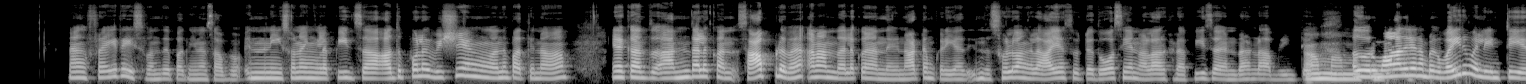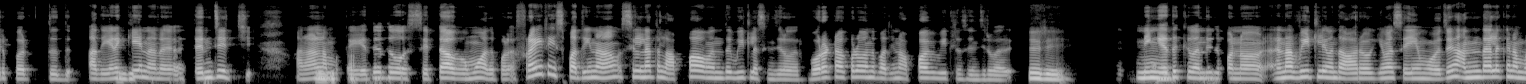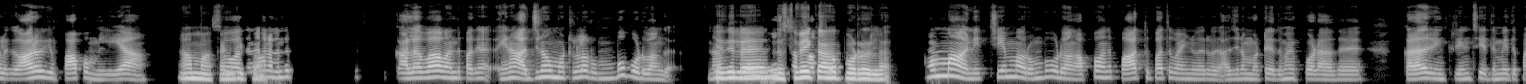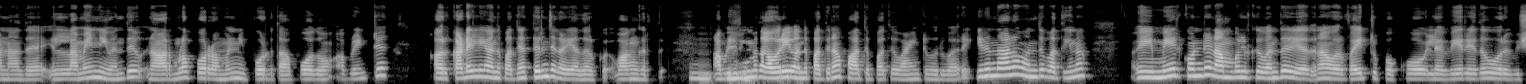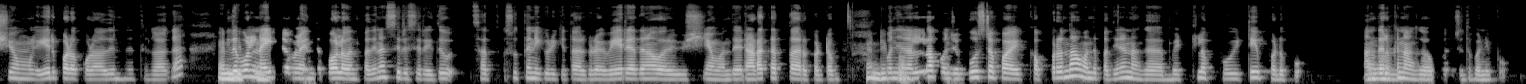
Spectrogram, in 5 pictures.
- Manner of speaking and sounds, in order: in English: "கலர் இன்கிரீடியன்ட்ஸ்"; in English: "நைட் டைம்ல"
- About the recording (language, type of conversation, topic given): Tamil, podcast, சுவை மற்றும் ஆரோக்கியம் இடையே சமநிலை எப்படிப் பேணுகிறீர்கள்?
